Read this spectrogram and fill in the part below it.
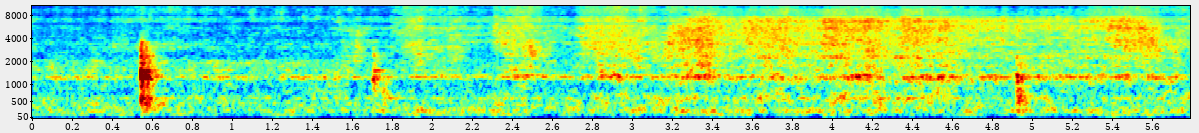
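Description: A freshly ground masala paste sautés in a pan for rajma gravy with a soft, steady sizzle. A few sharp knocks of a utensil against the pan punctuate it, and the hiss grows a little denser toward the end.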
